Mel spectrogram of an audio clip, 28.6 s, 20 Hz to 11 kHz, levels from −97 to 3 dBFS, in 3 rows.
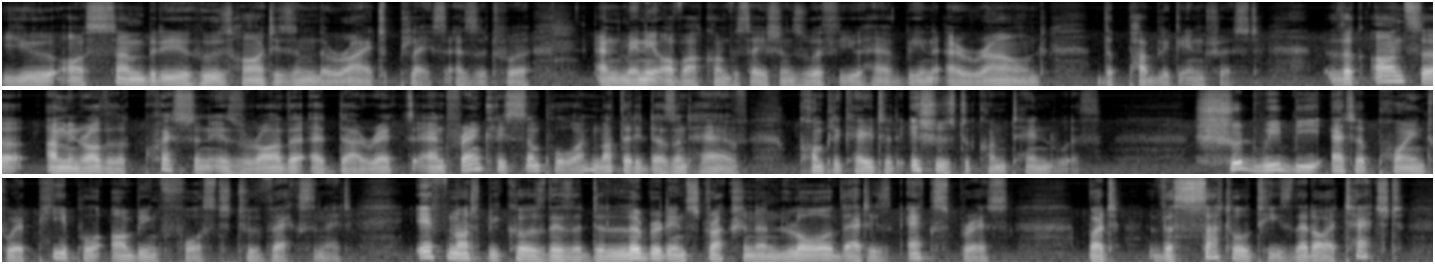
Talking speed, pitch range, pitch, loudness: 175 wpm, 85-115 Hz, 100 Hz, -33 LUFS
